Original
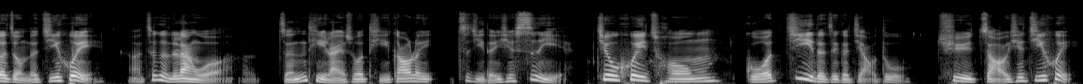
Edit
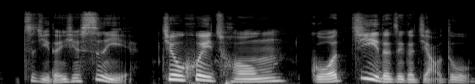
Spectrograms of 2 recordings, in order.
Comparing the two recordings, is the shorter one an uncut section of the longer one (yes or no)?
yes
